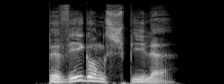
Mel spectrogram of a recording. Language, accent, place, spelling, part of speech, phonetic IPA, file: German, Germany, Berlin, Bewegungsspiele, noun, [bəˈveːɡʊŋsˌʃpiːlə], De-Bewegungsspiele.ogg
- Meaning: movement games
